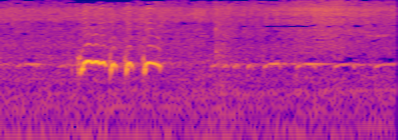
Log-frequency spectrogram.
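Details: Local zebra dove in kerot style, a master recording for caged doves: one short rolling coo of four rapid notes, followed by a faint steady tone.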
